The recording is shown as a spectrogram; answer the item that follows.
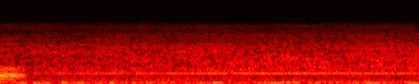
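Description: Steady low rumble of passing road traffic, with a faint steady hum.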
